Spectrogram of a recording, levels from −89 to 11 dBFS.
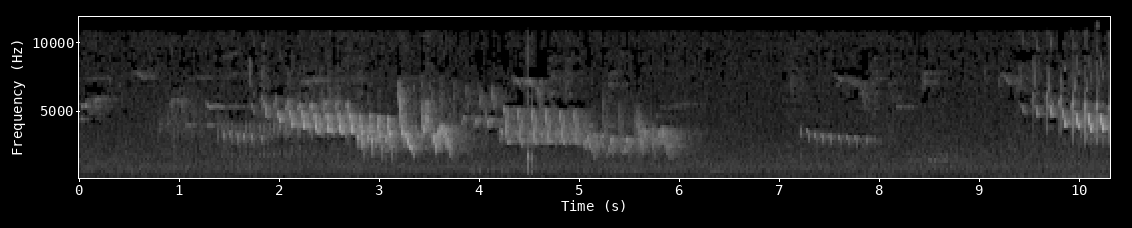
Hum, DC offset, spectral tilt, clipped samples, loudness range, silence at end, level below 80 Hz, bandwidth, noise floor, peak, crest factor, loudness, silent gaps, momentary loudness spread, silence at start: none; under 0.1%; 3 dB/octave; under 0.1%; 18 LU; 0 s; -84 dBFS; 12 kHz; -60 dBFS; -16 dBFS; 24 dB; -34 LUFS; none; 25 LU; 0 s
